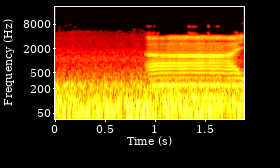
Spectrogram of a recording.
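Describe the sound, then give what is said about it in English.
A car driving on the road, with a steady low rumble of engine and tyres throughout; a steady tone joins partway through. “I'm driving right now, and it's about 30 kilometers to my destination, so I have about 20 minutes”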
